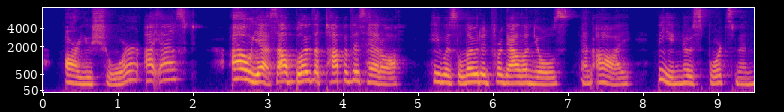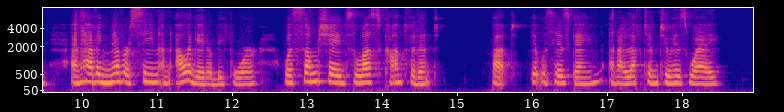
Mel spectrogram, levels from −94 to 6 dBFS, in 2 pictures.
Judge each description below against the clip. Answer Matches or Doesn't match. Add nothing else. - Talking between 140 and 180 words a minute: Matches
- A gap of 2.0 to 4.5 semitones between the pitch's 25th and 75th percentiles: Matches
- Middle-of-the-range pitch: Doesn't match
